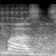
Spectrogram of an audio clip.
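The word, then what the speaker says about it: Mazza: Aí no fim eu falo, é Mazda que nem pizza, tá?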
